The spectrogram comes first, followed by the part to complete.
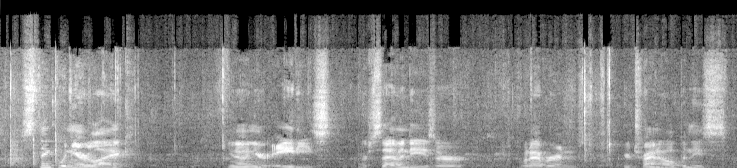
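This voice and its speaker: A man's voice: medium pitch, lively intonation, moderate pace, bright, forceful tone. A man giving a casual, rambling hands-on product review with an informal, offhand way of talking. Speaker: product review video host. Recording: echoey room with clear background noise.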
